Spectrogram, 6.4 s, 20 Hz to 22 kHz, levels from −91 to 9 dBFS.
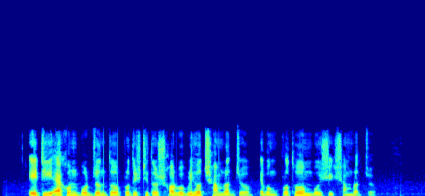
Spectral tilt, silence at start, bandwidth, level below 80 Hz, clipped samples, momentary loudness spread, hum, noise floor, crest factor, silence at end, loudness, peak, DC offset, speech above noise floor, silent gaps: -5.5 dB/octave; 0.45 s; 8 kHz; -58 dBFS; under 0.1%; 12 LU; none; -66 dBFS; 24 dB; 0.8 s; -26 LUFS; -2 dBFS; under 0.1%; 41 dB; none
